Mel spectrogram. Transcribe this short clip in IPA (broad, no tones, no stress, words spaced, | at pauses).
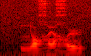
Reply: ʎɔʁeʁʉ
